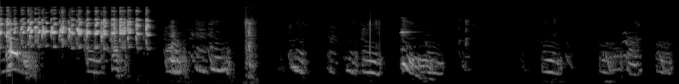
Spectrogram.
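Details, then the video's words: A breeder pair of Dakhni partridges (teetar) gives a series of short, varied chirps and chattering notes about four per second, after an opening burst of harsh, rasping noise. "Dakhni teetar bredar pair bht he beautiful sound mn"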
